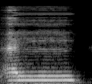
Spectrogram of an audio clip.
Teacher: فالصوت بيجي يخرج بيلاقي اللسان قافل المخرج من قدام، بيقوم منحرف من الجانبين · Term: الانحراف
